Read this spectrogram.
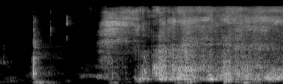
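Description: A man loudly slurps noodles close to a microphone.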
